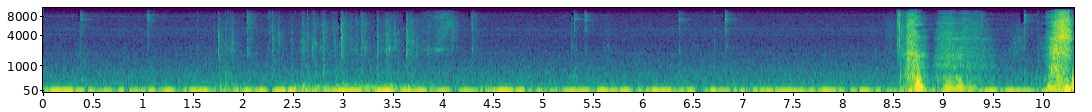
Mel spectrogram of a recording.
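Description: Computer keyboard and mouse clicking: scattered light clicks as a search term is typed into a web search box. Near the end comes a short, louder vocal sound falling in pitch.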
